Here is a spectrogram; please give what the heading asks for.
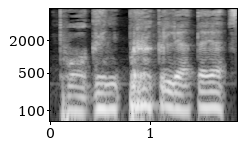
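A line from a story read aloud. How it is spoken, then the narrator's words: Cursing through clenched teeth. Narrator (Russian): сквозь зубы выругался Илья Муромец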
